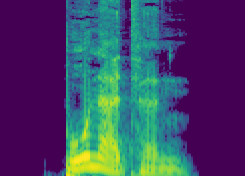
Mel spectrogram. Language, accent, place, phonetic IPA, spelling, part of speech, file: German, Germany, Berlin, [ˈboːnɐtn̩], bohnerten, verb, De-bohnerten.ogg
- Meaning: inflection of bohnern: 1. first/third-person plural preterite 2. first/third-person plural subjunctive II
